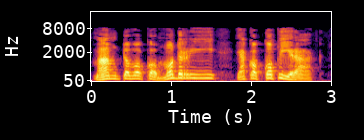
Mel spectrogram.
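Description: A man voicing a curt, stubborn young clerk in a storybook reading, with a husky voice. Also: sits high, big pitch swings, fairly bright tone, pitched above the performer's own voice, full character voice.

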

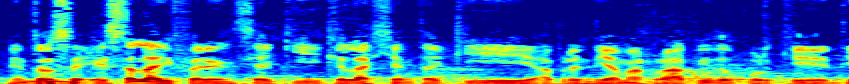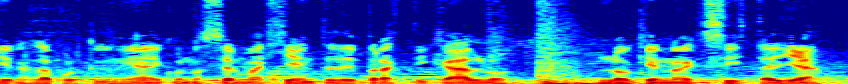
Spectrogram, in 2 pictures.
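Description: A man from Chile with a Chilean Spanish accent, a Spanish teacher answering interview questions in a relaxed, rambling way with hesitations. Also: on the low side, a little fast, crowd noise.

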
